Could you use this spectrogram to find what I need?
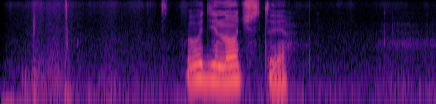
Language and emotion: Russian, sad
